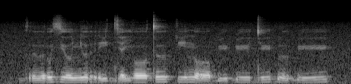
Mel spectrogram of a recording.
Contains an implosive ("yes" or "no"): yes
